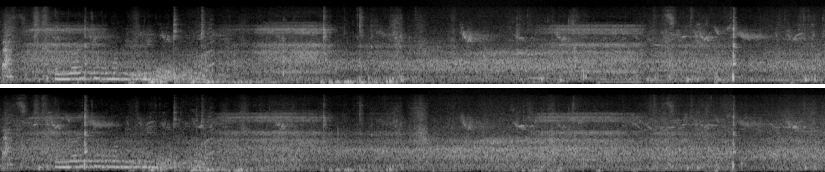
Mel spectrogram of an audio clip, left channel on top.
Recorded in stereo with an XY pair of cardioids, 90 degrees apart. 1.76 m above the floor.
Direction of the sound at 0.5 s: 45° left.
